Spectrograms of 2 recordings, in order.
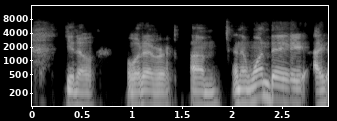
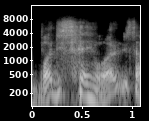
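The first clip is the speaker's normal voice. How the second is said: high, stunned double-take with a laugh; can't believe what he just heard; shocked disbelief; 6 semitones higher, faster than usual. Retold or imitated. Young man hearing a yes on the phone, shocked and laughing. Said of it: "I was shocked".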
